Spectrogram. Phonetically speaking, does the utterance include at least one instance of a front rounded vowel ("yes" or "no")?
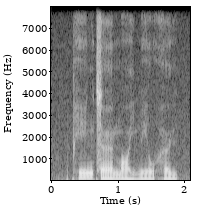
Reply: yes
